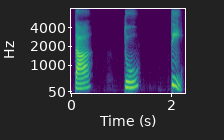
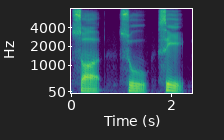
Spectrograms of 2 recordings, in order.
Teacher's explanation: تے پتلی ہے اور صاد بھاری، لیکن دونوں صورتوں میں آواز کو ٹھیک 2 گنتی تک روک رہا ہوں. تا اور سا کا دورانیہ ایک ہی ہے.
